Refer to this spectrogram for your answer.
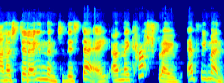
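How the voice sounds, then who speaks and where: A woman with a West Country accent speaks at a moderate pace with very wide pitch swings. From Gloucestershire, England. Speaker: property investor and sourcer. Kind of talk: casual interview.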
